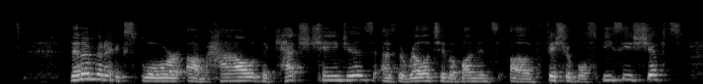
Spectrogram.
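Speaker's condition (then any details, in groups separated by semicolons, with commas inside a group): No condition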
